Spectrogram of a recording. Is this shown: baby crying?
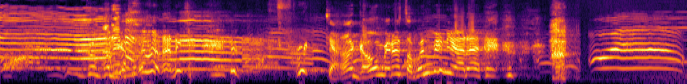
yes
